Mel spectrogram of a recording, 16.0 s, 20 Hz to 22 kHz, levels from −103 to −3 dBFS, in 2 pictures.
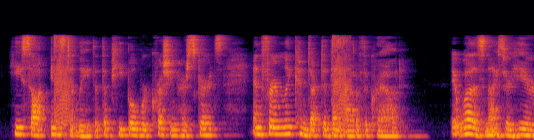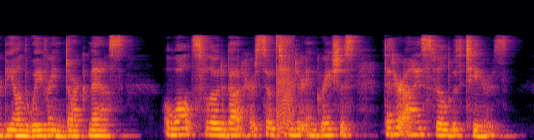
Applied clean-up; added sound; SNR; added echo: none; Fart; 10 dB; reverberation time 0.4 s.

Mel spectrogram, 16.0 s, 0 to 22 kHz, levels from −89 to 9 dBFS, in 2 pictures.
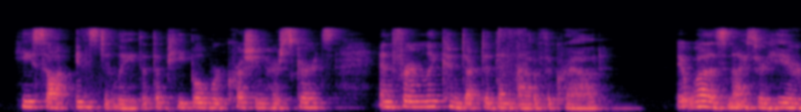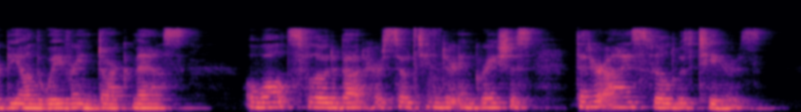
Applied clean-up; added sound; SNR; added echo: neural separator model SepFormer DNS4.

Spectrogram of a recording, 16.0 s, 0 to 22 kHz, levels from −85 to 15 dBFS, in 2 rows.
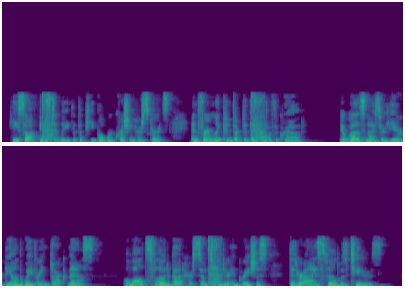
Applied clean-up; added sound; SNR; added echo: classical method WPE with log-MMSE.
